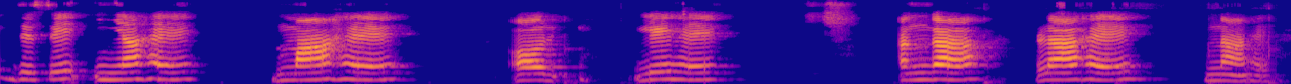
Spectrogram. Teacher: इनका उच्चारण स्थान हो जाएगा नासिका से निकलता है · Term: पंचमाक्षर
